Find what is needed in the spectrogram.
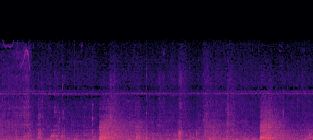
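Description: Macaques giving two short harsh calls about three seconds apart, each starting suddenly and fading within a second, over a faint outdoor background.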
